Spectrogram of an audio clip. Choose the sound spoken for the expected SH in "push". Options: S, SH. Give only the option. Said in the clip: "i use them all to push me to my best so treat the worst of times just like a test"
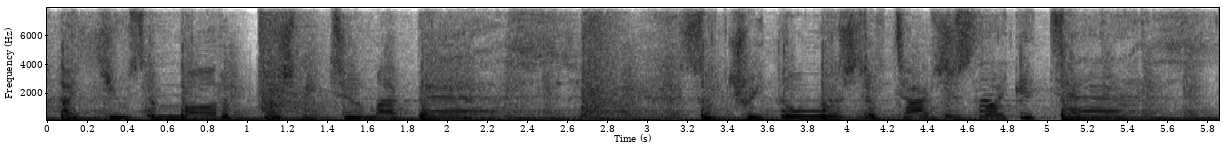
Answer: SH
